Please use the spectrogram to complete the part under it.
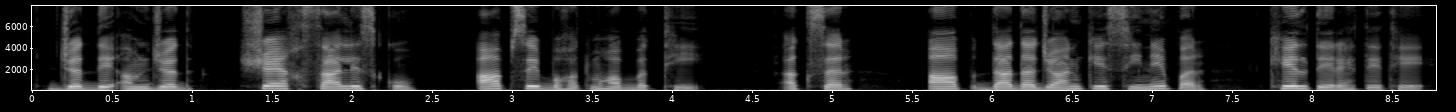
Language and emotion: Urdu, neutral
